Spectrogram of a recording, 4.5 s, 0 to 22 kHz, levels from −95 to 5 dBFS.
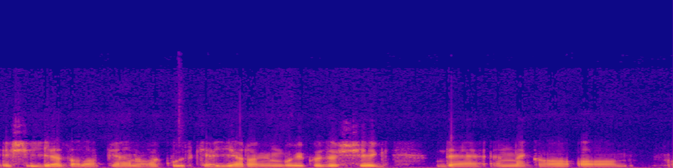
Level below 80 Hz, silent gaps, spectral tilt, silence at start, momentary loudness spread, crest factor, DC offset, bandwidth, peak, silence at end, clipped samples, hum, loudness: -52 dBFS; none; -6.5 dB/octave; 0 s; 5 LU; 18 dB; under 0.1%; 7.8 kHz; -8 dBFS; 0 s; under 0.1%; none; -25 LUFS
